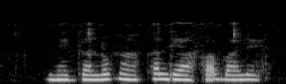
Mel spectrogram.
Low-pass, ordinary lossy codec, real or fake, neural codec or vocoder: 7.2 kHz; AAC, 32 kbps; real; none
